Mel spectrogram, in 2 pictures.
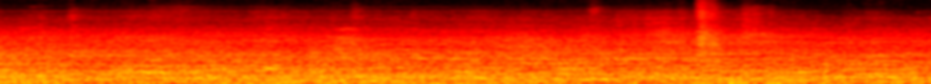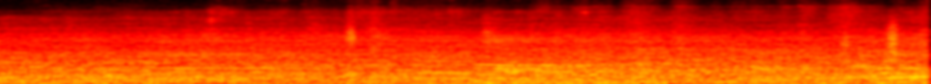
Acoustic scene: crowded indoor space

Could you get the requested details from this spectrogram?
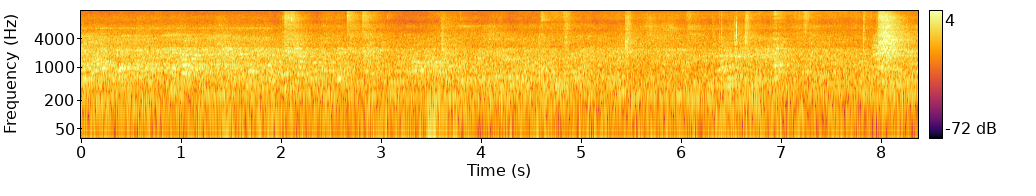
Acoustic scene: cafe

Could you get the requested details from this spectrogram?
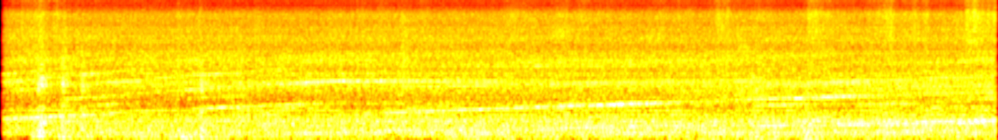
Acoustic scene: subway train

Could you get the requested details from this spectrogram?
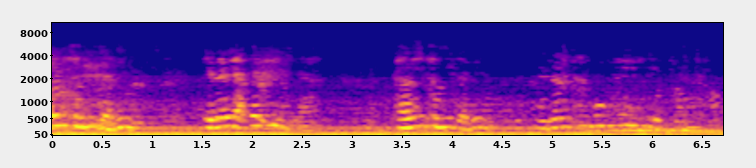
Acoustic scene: bus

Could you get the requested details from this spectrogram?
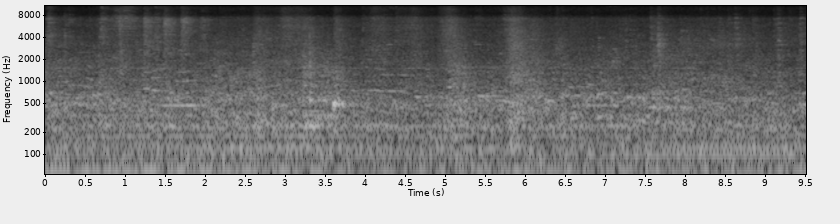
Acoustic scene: crowded indoor space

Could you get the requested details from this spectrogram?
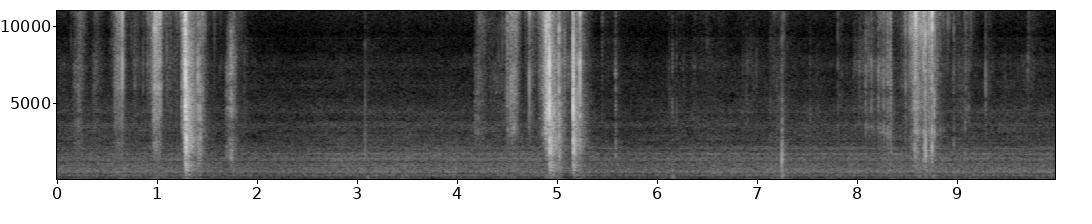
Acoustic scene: kitchen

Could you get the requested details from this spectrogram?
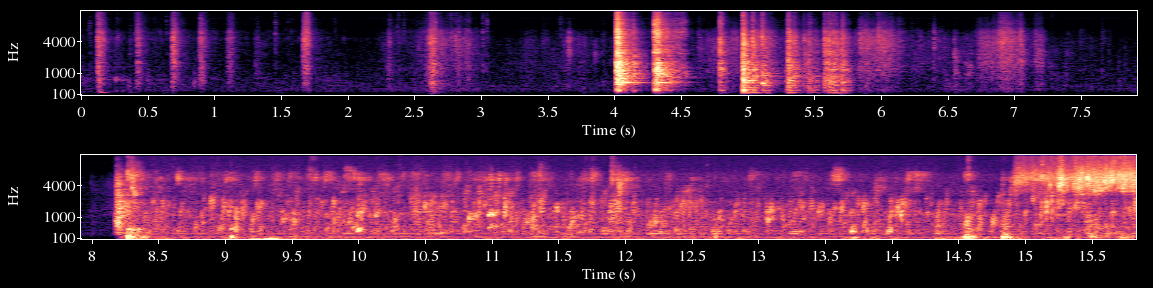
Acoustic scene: kitchen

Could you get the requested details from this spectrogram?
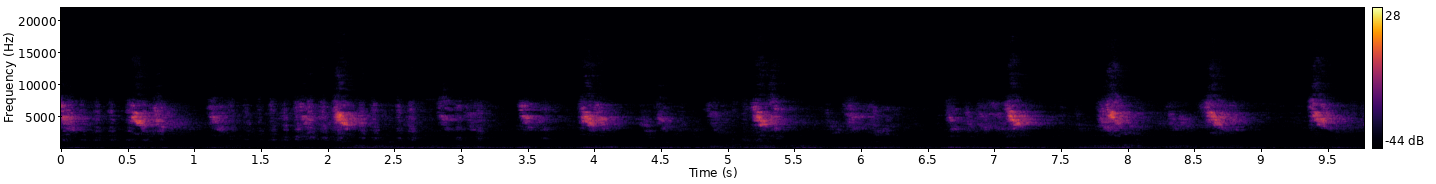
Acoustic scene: park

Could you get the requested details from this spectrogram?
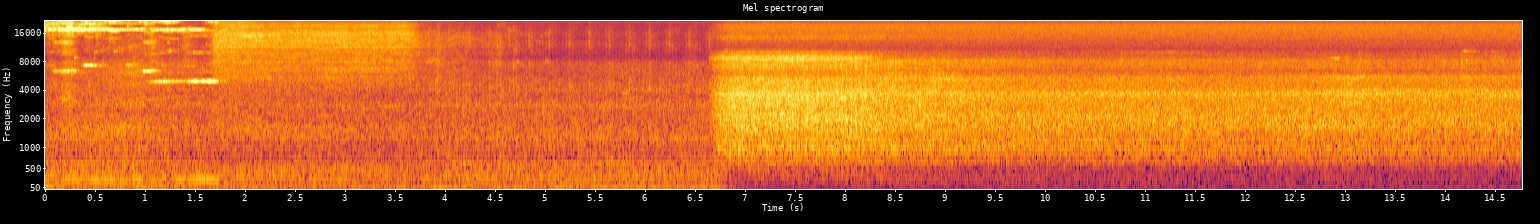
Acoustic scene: street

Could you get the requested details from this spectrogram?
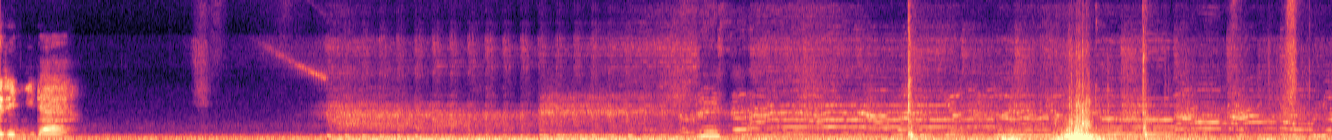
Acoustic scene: car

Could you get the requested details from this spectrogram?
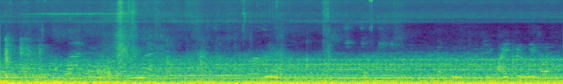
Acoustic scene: bus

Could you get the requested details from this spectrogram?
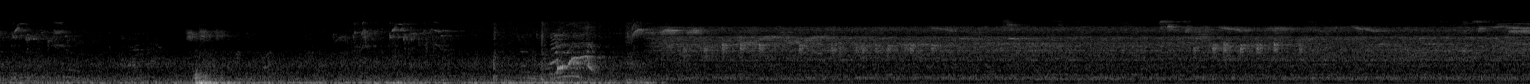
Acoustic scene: park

